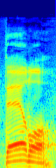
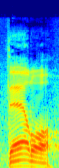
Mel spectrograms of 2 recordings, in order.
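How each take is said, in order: The two takes are said the same way.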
